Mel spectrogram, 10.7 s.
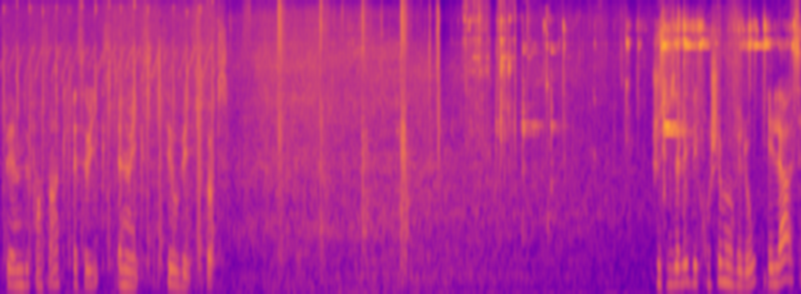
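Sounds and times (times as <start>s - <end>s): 
speech: 0.1s - 3.1s, 8.7s - 10.6s
keys jangling: 5.2s - 10.6s.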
